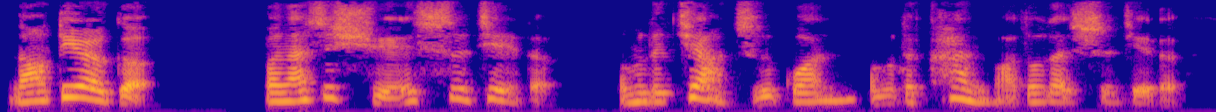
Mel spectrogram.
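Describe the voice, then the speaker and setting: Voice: mid-range voice, lively intonation, moderate pace, gravelly, a bit bright, slightly rough. A Bible study leader giving an informal sermon, talking conversationally with frequent filler particles.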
